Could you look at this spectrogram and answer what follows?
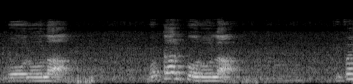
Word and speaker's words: corolla: What is pronunciation? Corolla.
